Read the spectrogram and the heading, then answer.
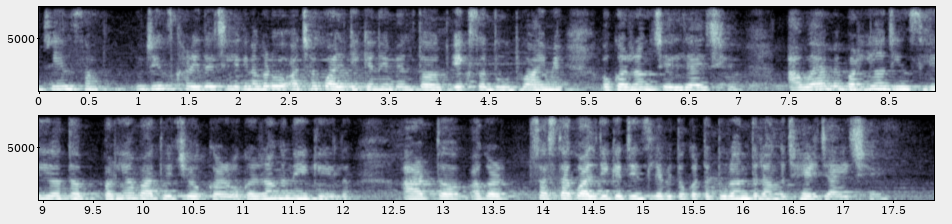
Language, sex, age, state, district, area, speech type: Maithili, female, 18-30, Bihar, Sitamarhi, urban, spontaneous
